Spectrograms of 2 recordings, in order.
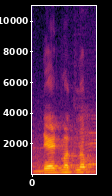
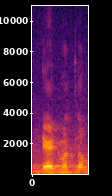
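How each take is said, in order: Both takes have the same delivery.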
